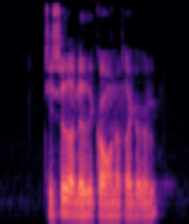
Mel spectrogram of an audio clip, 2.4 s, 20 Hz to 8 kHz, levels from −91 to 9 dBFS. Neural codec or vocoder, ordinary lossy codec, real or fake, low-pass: vocoder, 44.1 kHz, 128 mel bands every 256 samples, BigVGAN v2; AAC, 48 kbps; fake; 7.2 kHz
